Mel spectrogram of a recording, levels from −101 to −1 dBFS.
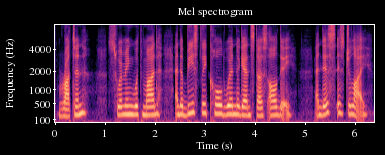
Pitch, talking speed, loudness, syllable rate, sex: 210 Hz, 160 wpm, -17 LUFS, 4.2 syllables/s, female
